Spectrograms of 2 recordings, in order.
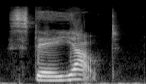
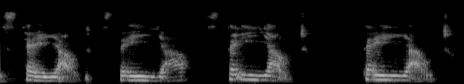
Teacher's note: word begins with the vowel the two words are linked with a ya sound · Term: linking words with ya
